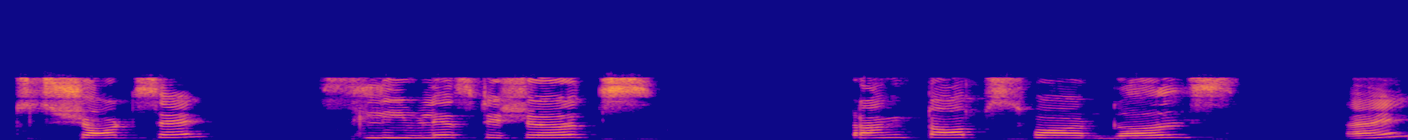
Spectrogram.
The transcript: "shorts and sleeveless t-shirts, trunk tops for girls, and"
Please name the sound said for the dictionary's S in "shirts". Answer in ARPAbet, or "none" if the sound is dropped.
S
